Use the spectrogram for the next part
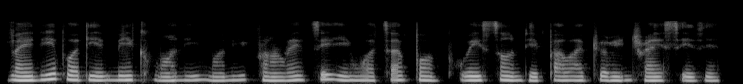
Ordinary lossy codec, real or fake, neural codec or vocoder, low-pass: none; fake; codec, 16 kHz, 0.8 kbps, ZipCodec; none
